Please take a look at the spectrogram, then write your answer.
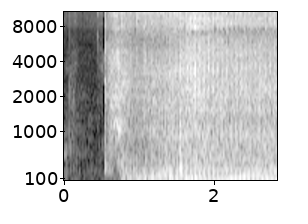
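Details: Longjia Easymax 125 scooter towed in for no-start at below −15°C, cause a dead smart key remote battery; after replacing it the engine catches at once and settles into an even, steady idle putter with no misses or knocks.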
